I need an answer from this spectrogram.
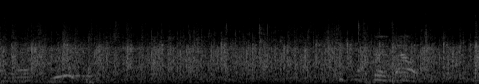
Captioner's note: audience clapping; audience cheering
